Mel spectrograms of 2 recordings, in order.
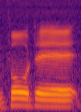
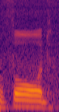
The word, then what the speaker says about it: Vaude: in the tent tonight it is the vorder terra trio or vaude terra trio depending on how you want to pronounce it i need to double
